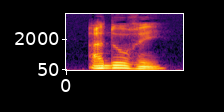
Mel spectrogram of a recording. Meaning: 1. to love, to adore 2. to worship
- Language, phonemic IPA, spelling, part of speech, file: French, /a.dɔ.ʁe/, adorer, verb, Fr-adorer.ogg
